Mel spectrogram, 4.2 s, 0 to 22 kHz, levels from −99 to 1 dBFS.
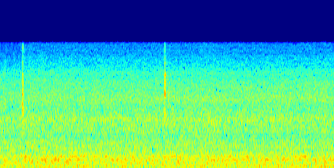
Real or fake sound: real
